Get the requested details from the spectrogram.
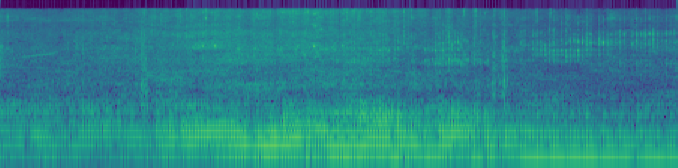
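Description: A car drives past close by, its engine rumbling.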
